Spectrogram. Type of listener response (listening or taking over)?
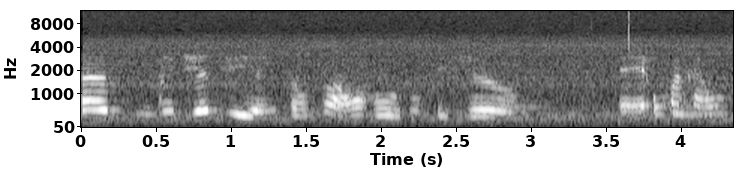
listening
